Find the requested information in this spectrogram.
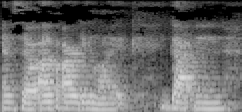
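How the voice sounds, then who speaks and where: With fairly even intonation, a woman speaks at a fairly low pitch in a space with audible room echo. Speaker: vlogger. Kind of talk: casual vlog chat. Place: bathroom. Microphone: phone near.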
